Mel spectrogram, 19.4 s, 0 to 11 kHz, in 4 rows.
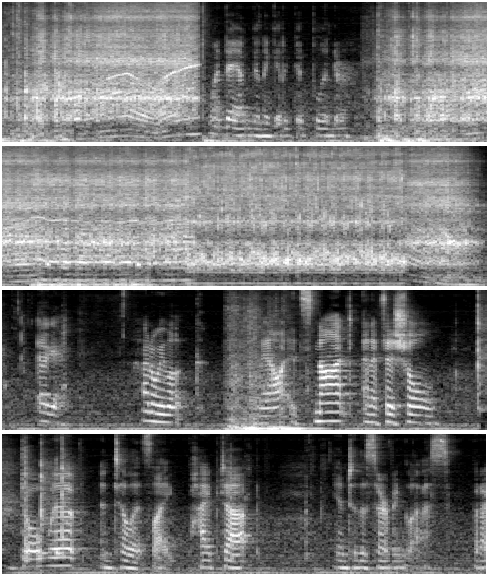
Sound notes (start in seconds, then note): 0.0 blender whirs; 3.6 blender whirs; 9.0 blender powers down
